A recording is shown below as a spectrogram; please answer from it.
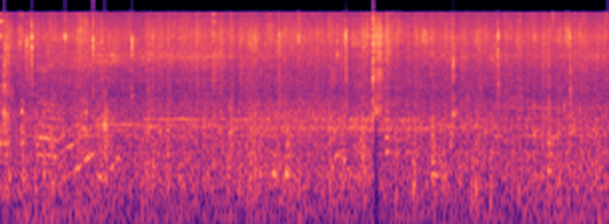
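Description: Steady hiss of rain, with faint talk in the first second or so.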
